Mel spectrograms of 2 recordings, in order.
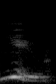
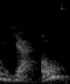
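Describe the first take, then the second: First: The vowel sounds like the one in 'too'. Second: The vowel sounds like the one in 'cow'. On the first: The speaker calls it right. "our tricky word of the day is you" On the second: The speaker calls it wrong. "But we don't say y, ow, yow"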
